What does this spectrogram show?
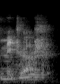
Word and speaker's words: Midrash: It is pronounced Midrash.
